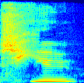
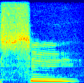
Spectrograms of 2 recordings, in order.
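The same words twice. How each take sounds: First: A y-glide comes before the vowel. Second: No y-glide comes before the vowel. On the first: The speaker calls it wrong. "Notice I didn't go su" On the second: The speaker calls it right. "It's as if the y is not there"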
